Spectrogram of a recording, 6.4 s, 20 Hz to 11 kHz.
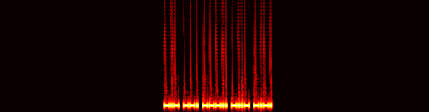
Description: Morse code, heard as a keyed tone, about 46 wpm, 700 Hz. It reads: KG8XC
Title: USA Call Signs - 5 Characters - Repeated 3x - 50wpm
